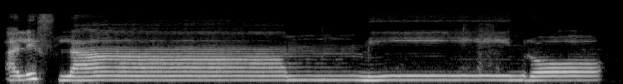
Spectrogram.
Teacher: when you are joining lam with mim, so we put 2 second gunna sound as well.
